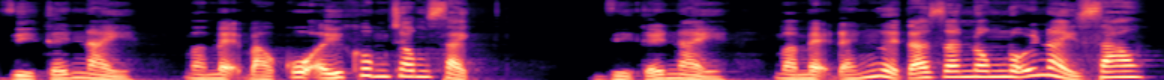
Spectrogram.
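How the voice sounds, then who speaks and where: A woman's voice: mid-range voice, sing-song, fast talker. A woman voicing a cold, domineering young husband who speaks harshly and gives orders. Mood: angry. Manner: harsh, commanding.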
